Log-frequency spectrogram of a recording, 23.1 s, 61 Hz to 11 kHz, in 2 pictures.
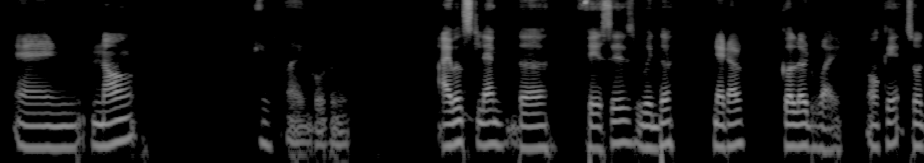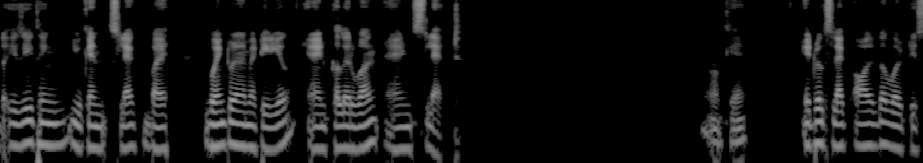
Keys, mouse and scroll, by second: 0.5 shift+middle click, 0.8 middle click, 1.3-1.9 scroll up 5, 1.9 shift+middle click, 2.2 middle click, 3.6 click, 4.3 shift+middle click, 5.0 click, 5.9 middle click, 13.1 click, 16.2 click, 17.3 shift+middle click, 17.6 middle click, 18.4-19.1 scroll down 11, 19.1 shift+middle click, 19.4 middle click, 19.9-20.7 scroll up 6, 22.9 scroll down 2.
